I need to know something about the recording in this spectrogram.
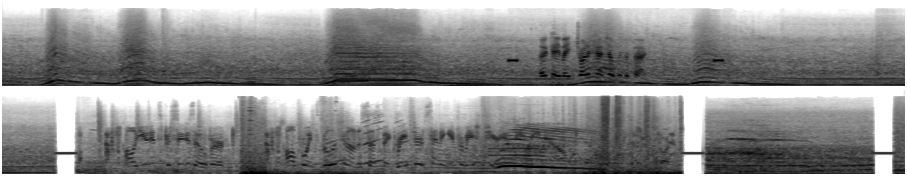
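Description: Racing car engines rev up and down loudly.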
